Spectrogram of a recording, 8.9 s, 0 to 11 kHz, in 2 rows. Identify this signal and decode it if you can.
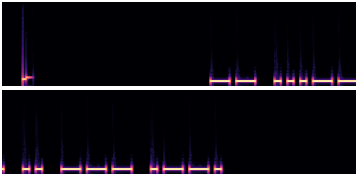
Morse code, heard as a keyed tone, about 15 wpm, 700 Hz. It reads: M3IOP
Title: DXCC-100 Call Signs - 5 Characters - 15wpm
